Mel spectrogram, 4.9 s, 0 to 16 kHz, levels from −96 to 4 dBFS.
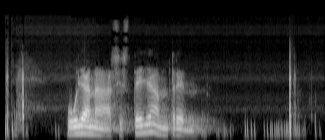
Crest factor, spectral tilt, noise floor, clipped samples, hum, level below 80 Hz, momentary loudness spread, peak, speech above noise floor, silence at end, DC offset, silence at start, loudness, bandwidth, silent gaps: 24 dB; -8 dB/octave; -61 dBFS; under 0.1%; none; -72 dBFS; 15 LU; -2 dBFS; 39 dB; 0.5 s; under 0.1%; 0.1 s; -24 LUFS; 9.6 kHz; none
